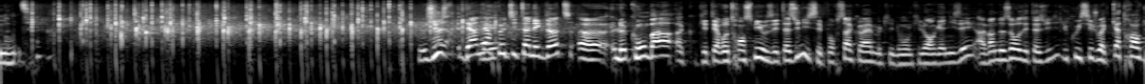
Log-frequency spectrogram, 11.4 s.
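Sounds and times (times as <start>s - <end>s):
speech: 0.0s - 0.7s, 4.2s - 11.4s
crowd applause: 0.4s - 6.6s.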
